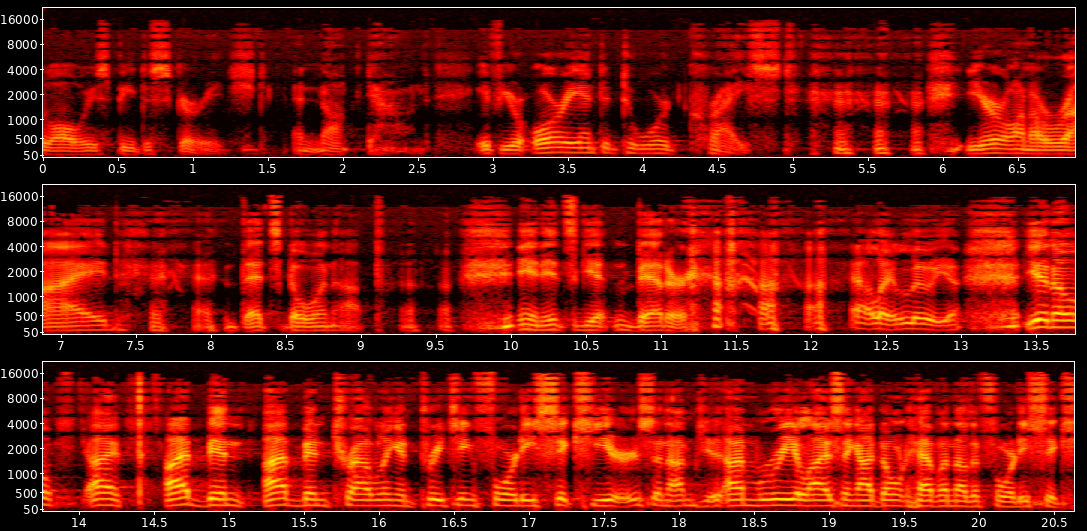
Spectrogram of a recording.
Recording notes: preached at The Rock Church on Jan 5, 2020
